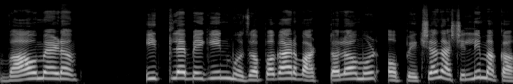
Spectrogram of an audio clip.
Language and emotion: Goan Konkani, surprised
